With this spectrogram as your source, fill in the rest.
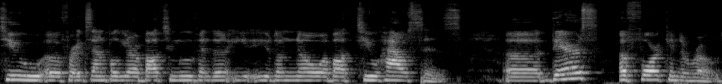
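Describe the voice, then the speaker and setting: At a moderate pace, a woman with a non-native accent speaks in a medium pitch with fairly even intonation. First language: not English. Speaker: tarot reader. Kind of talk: tarot reading. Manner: halting, many hesitations and restarts.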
